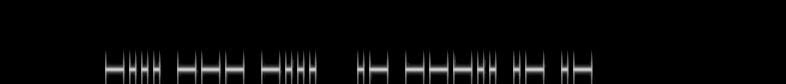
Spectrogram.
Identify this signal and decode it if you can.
Morse code, heard as a keyed tone, about 20 wpm, 700 Hz. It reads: BOB A8AA
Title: CWT Exchange 20wpm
